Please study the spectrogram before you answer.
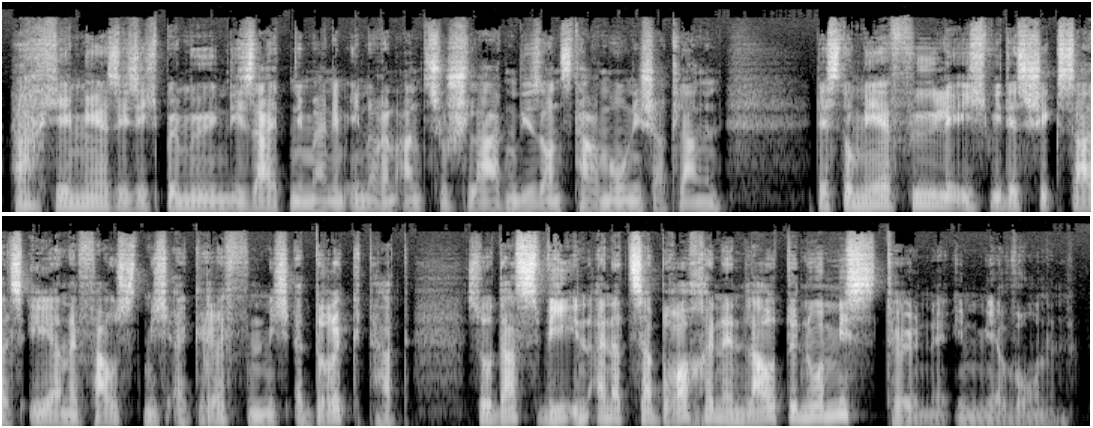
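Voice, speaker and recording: A man's voice: medium pitch, lively intonation, moderate pace, no room sound, studio quality, close to an everyday voice. A man reading the part of a tormented young nobleman in an audiobook, with a dull, hollow voice and anguished outbursts. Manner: anguished outbursts, bitter mocking cries.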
